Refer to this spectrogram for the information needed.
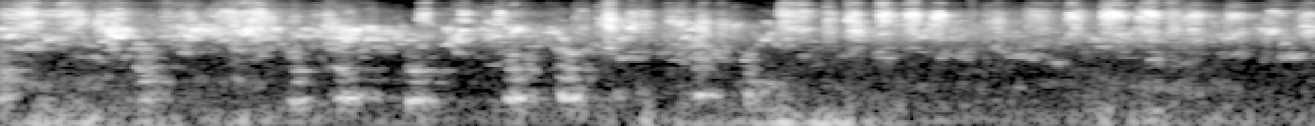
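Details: Happy budgerigar colony giving steady overlapping chirps and warbled chatter, rising and falling in loudness, with soft lower notes and rustles mixed in.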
